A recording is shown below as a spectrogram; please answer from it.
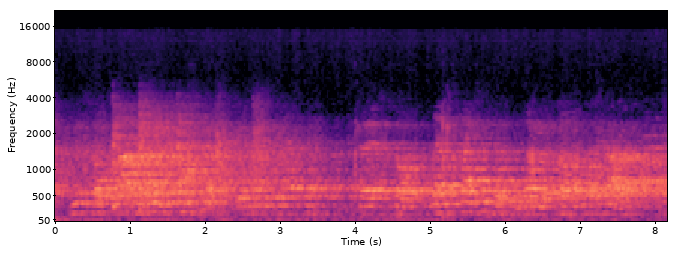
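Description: Indistinct voices of several people talking across a large, echoing sports hall, with no words clear enough to make out.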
